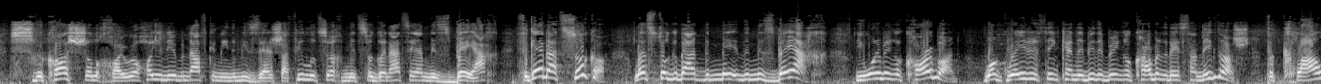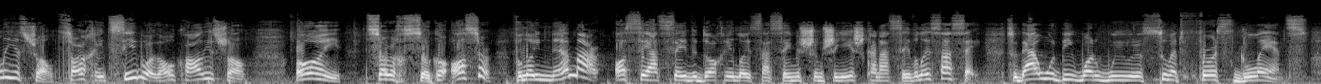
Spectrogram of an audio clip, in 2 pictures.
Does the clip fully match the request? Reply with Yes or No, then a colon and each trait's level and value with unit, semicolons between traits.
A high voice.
Yes: high, 210 Hz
